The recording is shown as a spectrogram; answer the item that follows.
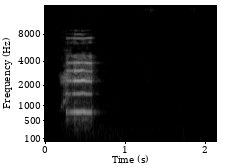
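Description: One short electronic beep, about half a second long: a cartoon robot's beeping voice.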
